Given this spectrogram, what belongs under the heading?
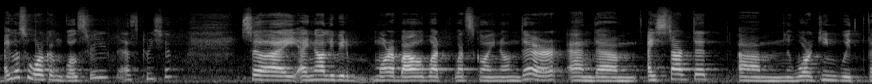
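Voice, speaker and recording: A woman's voice: on the low side, fairly bright tone. A woman, speaking on a panel with many fillers and restarts. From Peru. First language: Spanish. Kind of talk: conversational panel talk.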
